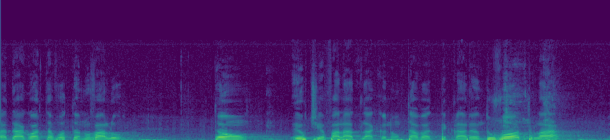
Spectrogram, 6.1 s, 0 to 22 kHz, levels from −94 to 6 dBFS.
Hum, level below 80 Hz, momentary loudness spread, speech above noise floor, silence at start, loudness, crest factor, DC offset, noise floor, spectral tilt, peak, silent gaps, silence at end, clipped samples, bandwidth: none; -40 dBFS; 16 LU; 23 dB; 0 s; -29 LUFS; 18 dB; under 0.1%; -51 dBFS; -8 dB/octave; -10 dBFS; none; 0 s; under 0.1%; 12.5 kHz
